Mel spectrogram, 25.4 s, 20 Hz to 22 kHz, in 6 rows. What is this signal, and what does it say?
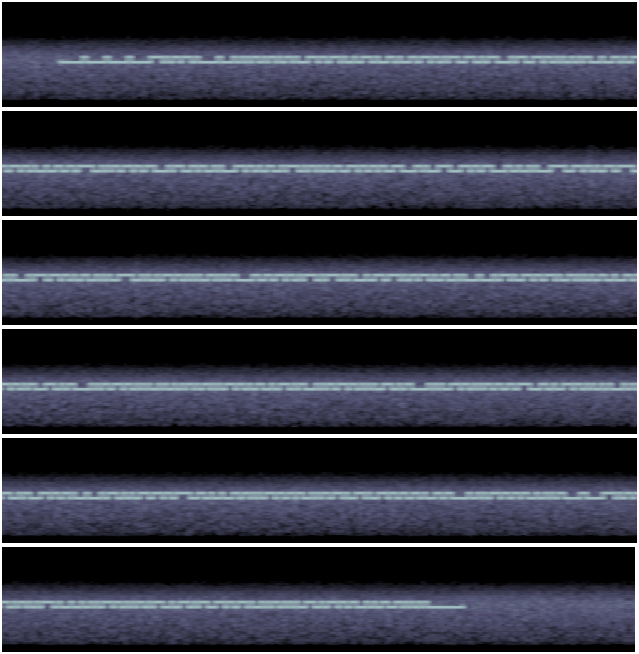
RTTY (50 baud, 450 Hz shift), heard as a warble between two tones, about 2350 Hz centre, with radio static. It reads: KSDG HAUU ZNMZ FBUA QITS MZLX WEDW LMGO MPXT ATXE WYTF YRVI EEBA WXKH HRWU BNVS YFDR WABS YNVY SIOP FKZB GKNA TPUR LSHH IUVJ LJVV DEQJ SZAZ HSYN CWRX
